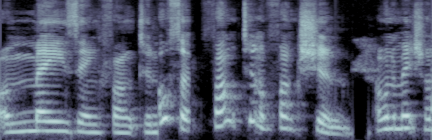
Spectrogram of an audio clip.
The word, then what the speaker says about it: Fungtn: I say function because it's function. Functional, but loads of people say Fungtn, so you do you.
